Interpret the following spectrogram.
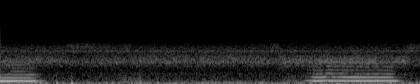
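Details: Ten-week-old Dobermann pup snoring in its sleep indoors: a humming snore trails off at the start, then quiet hiss, then another low, even, droning snore lasting about a second near the end.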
